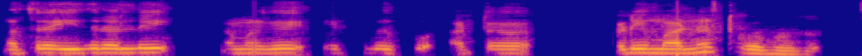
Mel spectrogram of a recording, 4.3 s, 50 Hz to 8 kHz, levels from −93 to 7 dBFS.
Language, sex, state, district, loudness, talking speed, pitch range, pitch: Kannada, male, Karnataka, Bijapur, -19 LUFS, 95 wpm, 155-170 Hz, 160 Hz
